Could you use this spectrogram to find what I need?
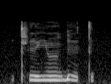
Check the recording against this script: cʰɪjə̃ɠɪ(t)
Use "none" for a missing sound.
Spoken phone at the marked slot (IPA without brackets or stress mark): t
